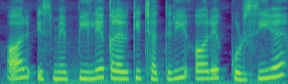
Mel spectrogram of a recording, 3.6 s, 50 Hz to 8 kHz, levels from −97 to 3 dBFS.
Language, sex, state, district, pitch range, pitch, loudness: Hindi, female, Uttar Pradesh, Lucknow, 245-285 Hz, 260 Hz, -16 LUFS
